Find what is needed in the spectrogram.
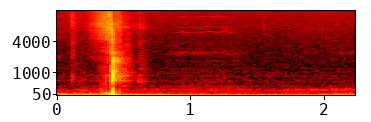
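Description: A single sharp tap of a tarot card or deck against a wooden tabletop, about half a second in, during a card draw.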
